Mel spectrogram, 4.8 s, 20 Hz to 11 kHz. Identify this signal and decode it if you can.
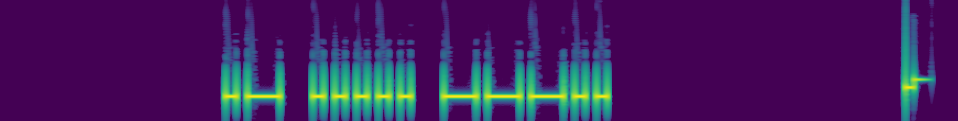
Morse code, heard as a keyed tone, about 22 wpm, 700 Hz. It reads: A58
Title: Common Cut Numbers - 3-Digit 22wpm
